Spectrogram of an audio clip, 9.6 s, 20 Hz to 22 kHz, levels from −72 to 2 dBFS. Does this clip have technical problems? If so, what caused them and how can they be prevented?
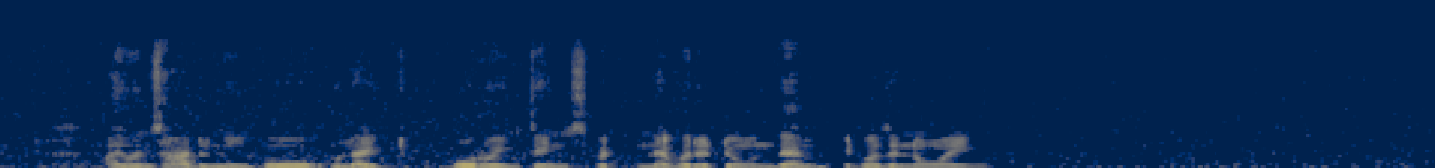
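Yes. The speech is marked by overdone noise removal from start to finish. A noise reduction stage was pushed too hard. Each frequency band that sat close to its noise estimate was pulled far down or shut off entirely. Softer parts of the voice were caught in that and removed too. That leaves a background of near silence scattered with twinkling specks. Set the reduction more gently and let some noise remain.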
